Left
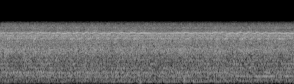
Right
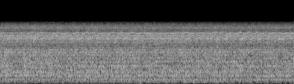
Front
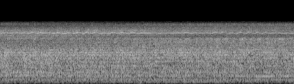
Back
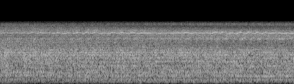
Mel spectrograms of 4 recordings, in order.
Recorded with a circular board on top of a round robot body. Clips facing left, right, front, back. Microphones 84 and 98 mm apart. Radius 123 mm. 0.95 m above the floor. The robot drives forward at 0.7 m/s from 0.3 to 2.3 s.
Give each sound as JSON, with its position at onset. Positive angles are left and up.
{"t": 0.0, "sound": "a drone", "azimuth_deg": -85}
